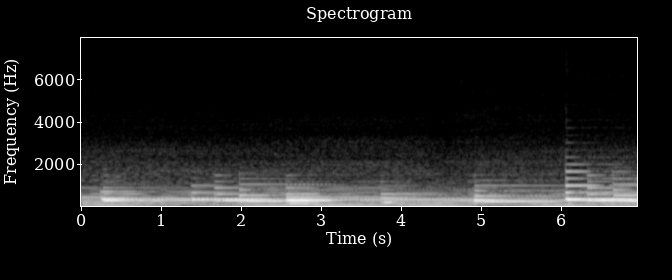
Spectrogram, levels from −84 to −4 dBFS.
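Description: A short piece of music with no technical faults to report. Nothing in it calls for a time or a cause.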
